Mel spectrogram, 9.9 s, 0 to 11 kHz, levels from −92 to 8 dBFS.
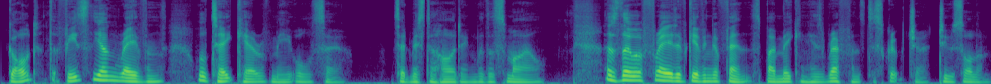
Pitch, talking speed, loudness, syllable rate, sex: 115 Hz, 195 wpm, -21 LUFS, 5.7 syllables/s, male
